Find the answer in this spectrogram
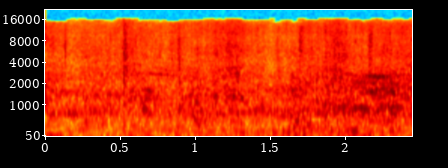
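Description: Battle-scene film soundtrack played back from a screen: a steady rushing noise with faint voices mixed in.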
